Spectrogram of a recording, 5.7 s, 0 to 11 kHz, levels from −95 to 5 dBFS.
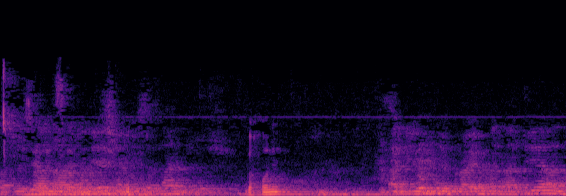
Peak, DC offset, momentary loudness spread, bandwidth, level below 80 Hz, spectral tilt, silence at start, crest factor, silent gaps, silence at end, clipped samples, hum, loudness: -18 dBFS; under 0.1%; 10 LU; 7.6 kHz; -58 dBFS; -8 dB/octave; 0 s; 18 dB; none; 0 s; under 0.1%; none; -36 LUFS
